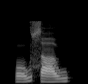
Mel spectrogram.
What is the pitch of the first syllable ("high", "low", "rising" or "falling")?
rising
